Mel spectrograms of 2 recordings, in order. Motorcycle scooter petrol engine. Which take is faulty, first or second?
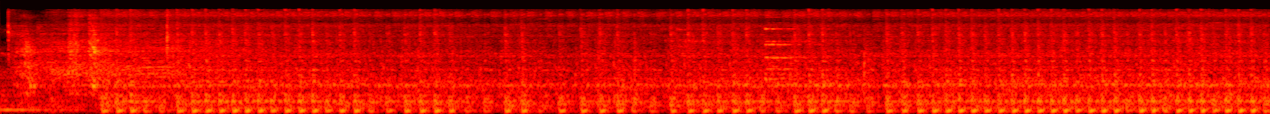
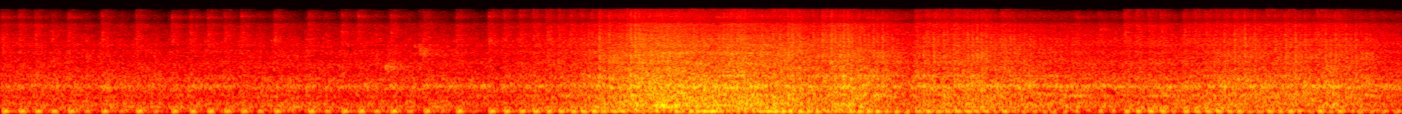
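second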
